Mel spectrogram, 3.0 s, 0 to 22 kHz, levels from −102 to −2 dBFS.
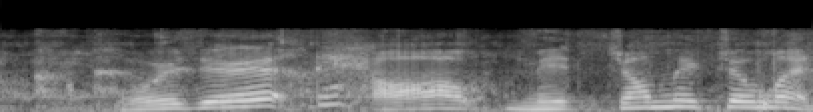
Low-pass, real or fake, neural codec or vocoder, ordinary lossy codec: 7.2 kHz; fake; codec, 16 kHz, 4.8 kbps, FACodec; none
